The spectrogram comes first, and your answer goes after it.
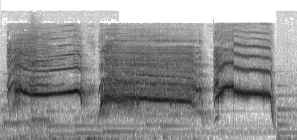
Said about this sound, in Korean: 그 여자분이 소리를 있는 대로 크게 질러대며 그 형의 이름을 부르면서 제발 들어가지 말라고 울고 불고 생 난리를 치는 게 아니겠습니까?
